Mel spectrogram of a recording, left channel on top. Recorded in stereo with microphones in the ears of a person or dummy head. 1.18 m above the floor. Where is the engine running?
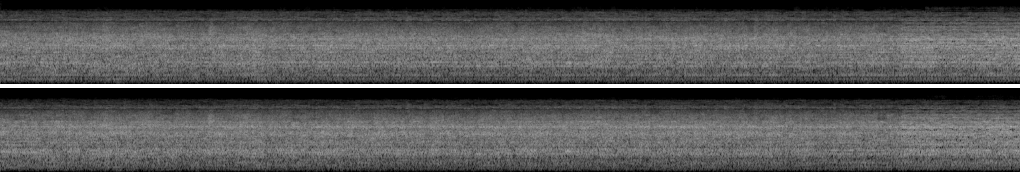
40° right (ahead or behind), 1.5 m.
